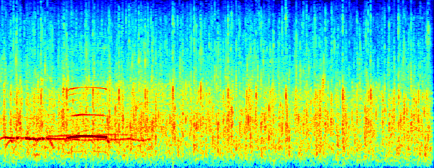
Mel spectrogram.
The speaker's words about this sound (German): Und an dieser Stelle noch einmal ein ganz herzliches Dankeschön. Großer Applaus für Sie.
